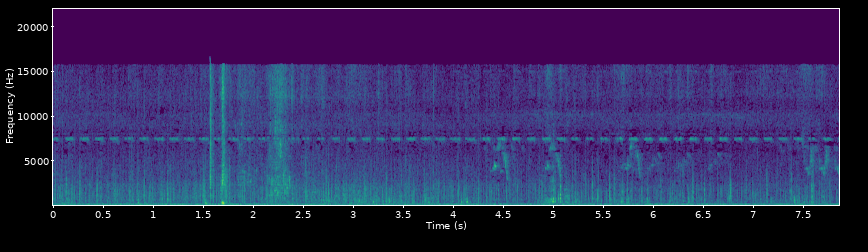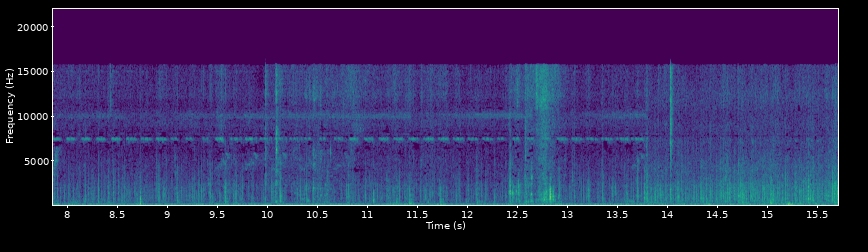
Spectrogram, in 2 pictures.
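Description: Steady light rain pattering, with a few short sharp taps and rustles, the loudest about two seconds in and again near the end.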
